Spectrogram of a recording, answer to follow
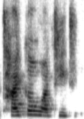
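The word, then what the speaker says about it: Taika Waititi: i apologize uh uh taiko watiti that is perfect that is how you say it taiko with td so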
